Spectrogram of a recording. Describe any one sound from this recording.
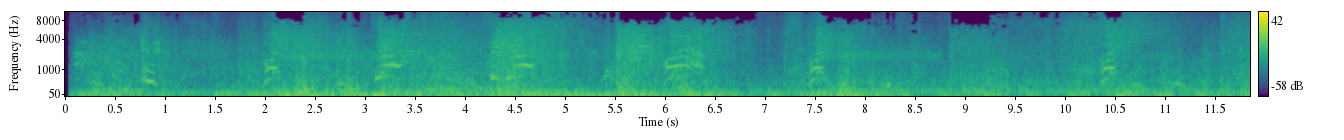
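Swords slash and strike again and again in a fast fight.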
